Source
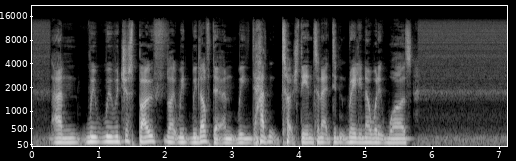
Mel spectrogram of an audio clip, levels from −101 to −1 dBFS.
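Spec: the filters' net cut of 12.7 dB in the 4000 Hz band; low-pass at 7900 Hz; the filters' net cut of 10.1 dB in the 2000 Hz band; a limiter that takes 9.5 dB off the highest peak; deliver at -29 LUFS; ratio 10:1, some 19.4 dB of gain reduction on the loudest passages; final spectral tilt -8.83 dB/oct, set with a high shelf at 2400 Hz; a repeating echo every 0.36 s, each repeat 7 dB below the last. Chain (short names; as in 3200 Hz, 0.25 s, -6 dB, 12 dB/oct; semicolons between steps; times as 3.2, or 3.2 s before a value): LPF 7900 Hz; bell 2000 Hz -9 dB; high shelf 2400 Hz -5 dB; bell 4000 Hz -9 dB; compressor 10:1, threshold -36 dBFS; limiter -34.5 dBFS; feedback echo 0.36 s, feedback 45%, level -7 dB; gain +14 dB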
